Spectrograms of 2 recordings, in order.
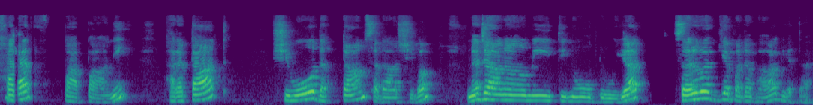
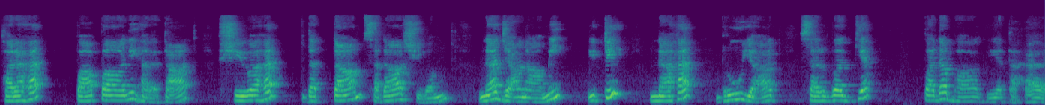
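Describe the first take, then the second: First: The words are run together with merged sounds. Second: The words are split apart with full endings.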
